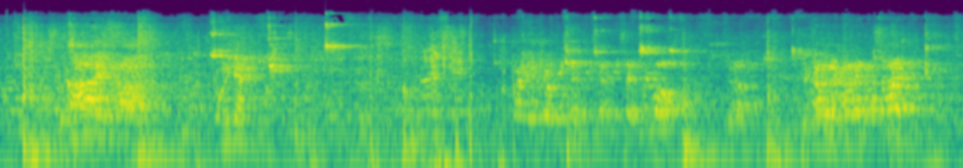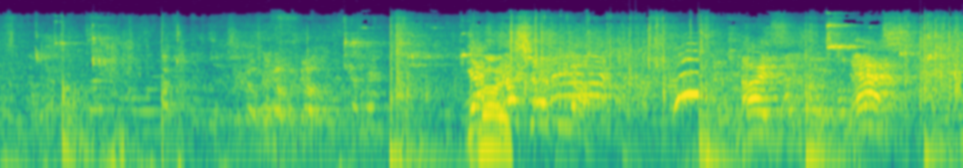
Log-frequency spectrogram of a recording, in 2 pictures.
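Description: Indoor volleyball play in a gymnasium: sharp hits of the ball and players' footsteps on the hardwood floor, mixed with players' shouts and calls, all echoing in the large hall.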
